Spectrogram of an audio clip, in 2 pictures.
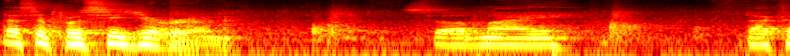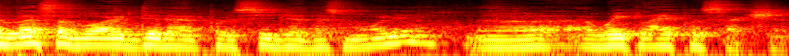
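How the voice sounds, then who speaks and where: A man with an American accent speaks at a moderate pace and medium pitch, his intonation fairly even and broken by long, frequent pauses, while audible room echo and noticeable background noise fill the recording. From Ghana. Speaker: plastic surgeon. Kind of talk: office tour; interview, life story. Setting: consultation office.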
